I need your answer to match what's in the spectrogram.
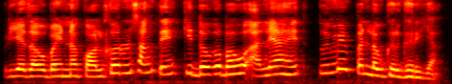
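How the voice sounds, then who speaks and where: A woman storyteller narrating a serialized family story in a steady, plain way. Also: high-pitched, a little fast.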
